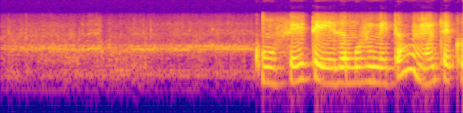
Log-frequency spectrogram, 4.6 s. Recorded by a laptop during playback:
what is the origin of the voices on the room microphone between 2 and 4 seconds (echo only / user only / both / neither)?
user only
